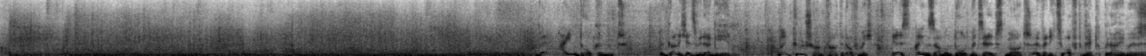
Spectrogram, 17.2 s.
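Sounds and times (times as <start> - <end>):
demolition blast bringing down a chimney and a house: 0.0 - 17.1
speech: 9.2 - 17.1.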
